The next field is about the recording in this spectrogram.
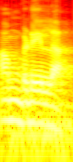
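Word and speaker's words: umbrella: इसके पहले ए लगता, लेकिन यहां पे यू का प्रोनाउंसिएशन अ होता है यानी अम्ब्रेला लगा रहे हैं तो यहां हम यूज करेंगे एन का।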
